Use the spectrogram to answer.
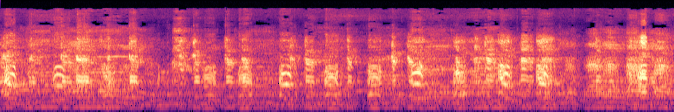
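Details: African and Toulouse geese, eight birds on a farm, call in short repeated honks, loud nasal blasts coming in choppy bursts with brief dips between them.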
